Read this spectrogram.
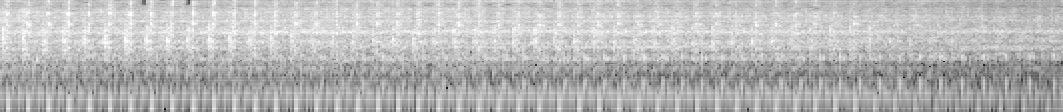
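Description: A small engine chugs steadily and loudly close by.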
